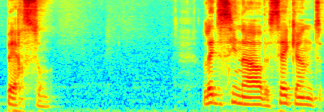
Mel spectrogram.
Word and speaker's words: perçons: As you can see again here, because there is a O, we need the cédille to keep the pronunciation nous perçons.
